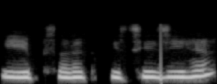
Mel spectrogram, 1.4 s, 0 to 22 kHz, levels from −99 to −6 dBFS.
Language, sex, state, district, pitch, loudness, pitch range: Hindi, female, Bihar, Gopalganj, 235 Hz, -32 LUFS, 225-240 Hz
